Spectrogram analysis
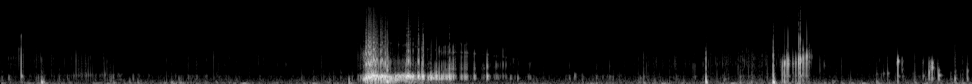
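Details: Stomach growling: quiet gurgles, then a loud rolling growl and scattered bubbling pops; ordinary bowel sounds (borborygmi).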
